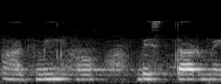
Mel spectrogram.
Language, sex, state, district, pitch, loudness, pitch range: Chhattisgarhi, female, Chhattisgarh, Sukma, 235 Hz, -17 LUFS, 230-245 Hz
